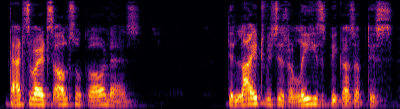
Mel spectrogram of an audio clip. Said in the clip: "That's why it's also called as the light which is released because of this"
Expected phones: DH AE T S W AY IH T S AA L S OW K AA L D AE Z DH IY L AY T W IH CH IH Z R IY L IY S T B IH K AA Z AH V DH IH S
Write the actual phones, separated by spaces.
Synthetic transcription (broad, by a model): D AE T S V AY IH T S AA L S OW K AA L D AE Z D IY L AY T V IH CH IH Z R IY L IY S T B IH K AA Z AH V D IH S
